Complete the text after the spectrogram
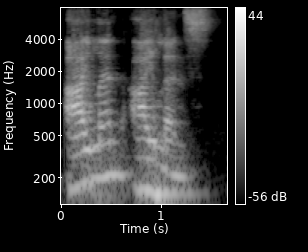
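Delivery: "island" rising, then "islands" falling with a final S; singular-plural demo. Shown as a demonstration. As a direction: contrast "island" with "islands", voicing the added S. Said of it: "it would be like this".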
